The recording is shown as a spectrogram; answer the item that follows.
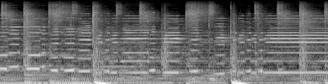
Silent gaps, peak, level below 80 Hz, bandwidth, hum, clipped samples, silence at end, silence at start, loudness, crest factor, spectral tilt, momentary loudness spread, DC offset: none; 0 dBFS; -14 dBFS; over 20 kHz; none; under 0.1%; 0 s; 0 s; -11 LUFS; 10 dB; -3 dB/octave; 3 LU; under 0.1%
